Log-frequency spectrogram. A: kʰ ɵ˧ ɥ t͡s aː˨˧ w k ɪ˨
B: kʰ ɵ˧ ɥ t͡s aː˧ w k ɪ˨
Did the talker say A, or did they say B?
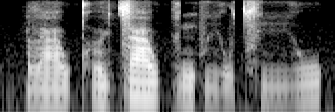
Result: B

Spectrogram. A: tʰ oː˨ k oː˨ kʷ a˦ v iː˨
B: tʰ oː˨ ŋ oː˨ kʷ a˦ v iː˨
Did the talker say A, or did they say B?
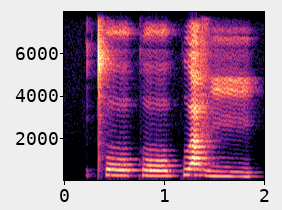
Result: A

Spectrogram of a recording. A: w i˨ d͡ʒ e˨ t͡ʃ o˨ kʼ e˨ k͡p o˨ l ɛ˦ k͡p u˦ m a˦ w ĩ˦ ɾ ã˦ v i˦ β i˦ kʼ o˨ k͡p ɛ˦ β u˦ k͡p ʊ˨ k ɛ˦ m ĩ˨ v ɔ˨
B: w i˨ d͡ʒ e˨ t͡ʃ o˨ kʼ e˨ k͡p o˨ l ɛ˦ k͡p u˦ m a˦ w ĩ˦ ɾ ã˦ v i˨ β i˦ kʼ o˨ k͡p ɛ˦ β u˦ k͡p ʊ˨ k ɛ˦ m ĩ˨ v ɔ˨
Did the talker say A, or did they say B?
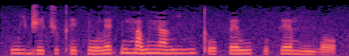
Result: A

